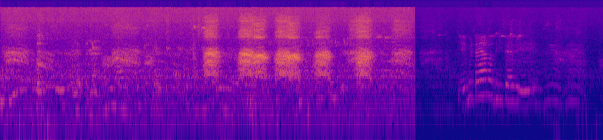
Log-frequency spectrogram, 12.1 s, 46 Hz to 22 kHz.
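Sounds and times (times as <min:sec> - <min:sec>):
crow cawing: 0:00.0 - 0:01.0, 0:02.0 - 0:03.2, 0:04.0 - 0:08.8.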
